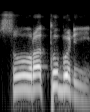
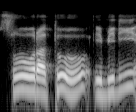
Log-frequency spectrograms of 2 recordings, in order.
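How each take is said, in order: First: The initial vowel is dropped and the words linked. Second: The initial vowel of ibni is pronounced separately. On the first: "அலிஃப அந்த ஹம்சா விழுத்தாட்டிடுவோம் தானே" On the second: "சூரத்து இபினி என்று அப்படின்னு சொல்லாமல் நீங்க இப்ப இந்த கட்டத்துல அப்படி சொன்னா பிழை இல்ல"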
